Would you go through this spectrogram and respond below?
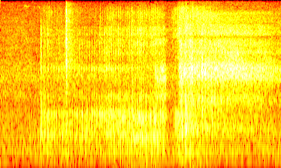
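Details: German Shepherd asleep after exercise, snoring: a short run of breathy, rasping snore bursts in the middle of a quiet indoor moment, fading into soft breathing.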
